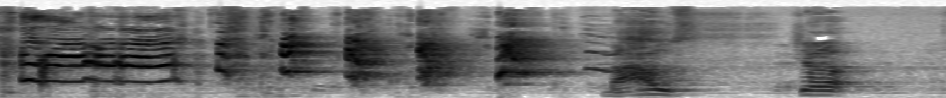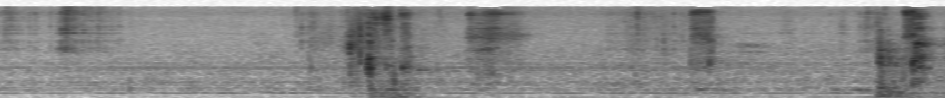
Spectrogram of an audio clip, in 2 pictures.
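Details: Pet pug making monkey-like noises: a run of loud, high, wavering whines and yelps in quick succession over the first four seconds, then quieter with a few clicks and soft background hum.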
